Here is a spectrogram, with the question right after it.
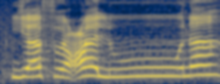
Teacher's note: لام پیش واو ساکن لو حروف مدہ ہے، ایک الف کی مقدار تک لمبا ہوگا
